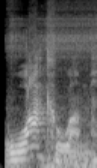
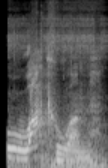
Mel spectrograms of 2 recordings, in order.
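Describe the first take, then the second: First: It begins directly with a w sound. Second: It begins with an 'oo' vowel before w. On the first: This is the later form of the word. "with time it became wakuum" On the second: This is the older form of the word. "U in ancient times was originally a uwa"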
